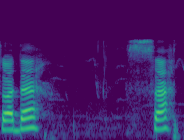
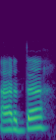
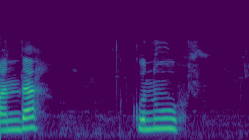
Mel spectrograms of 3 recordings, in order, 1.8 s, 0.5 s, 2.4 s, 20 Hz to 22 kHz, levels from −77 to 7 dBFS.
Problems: constant background noise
